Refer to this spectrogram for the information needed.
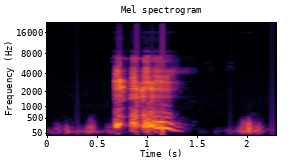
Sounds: Throat clearing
